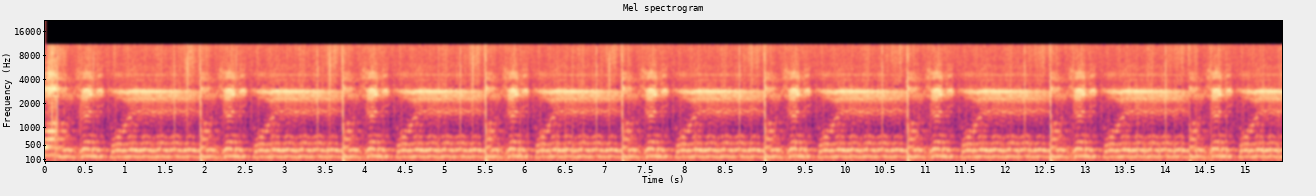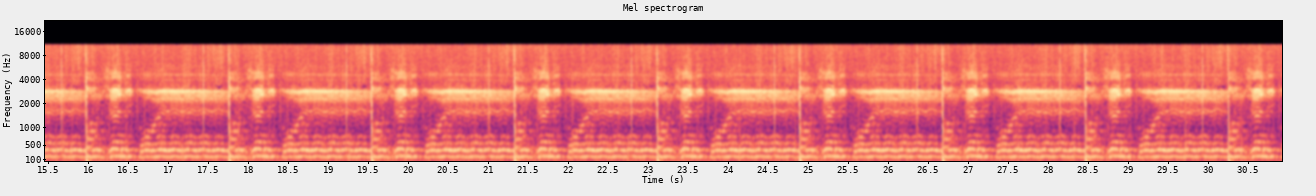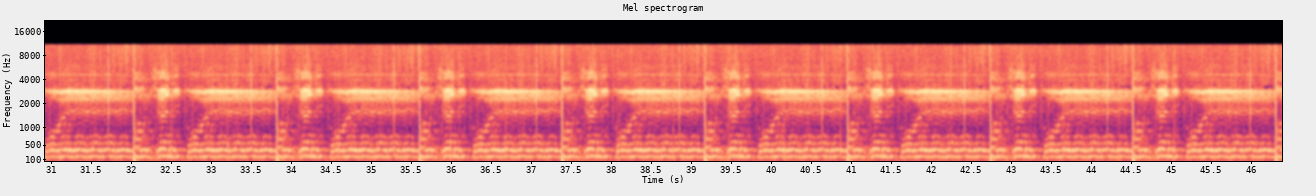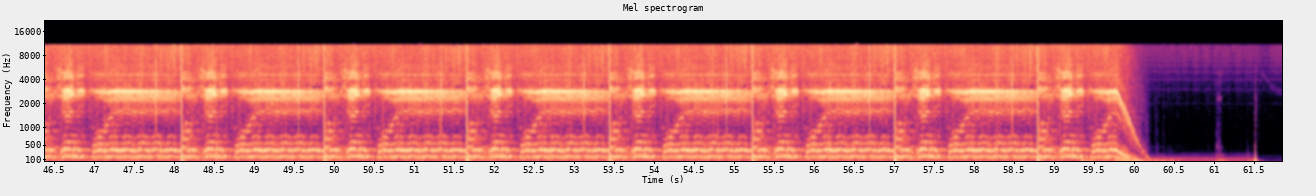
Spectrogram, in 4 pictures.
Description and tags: Record noise from a very old, warped and scratched up voodoo record from early last century digitized with Ion USB turntable and Wavoasaur.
